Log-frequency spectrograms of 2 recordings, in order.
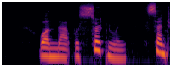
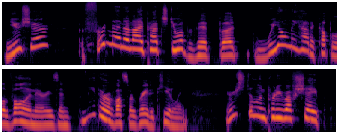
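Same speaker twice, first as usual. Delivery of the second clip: lightly voiced teasing knight; a hint of a cheeky young knight, grinning; Sylvain's voice; 4 semitones higher than usual. Sylvain teasing Hubert while carrying him, lightly voiced.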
